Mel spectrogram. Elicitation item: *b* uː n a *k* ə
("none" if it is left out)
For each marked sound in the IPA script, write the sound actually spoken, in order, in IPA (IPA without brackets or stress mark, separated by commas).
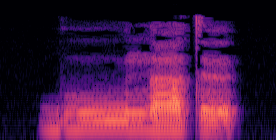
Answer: b, t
